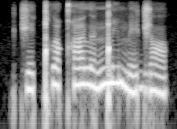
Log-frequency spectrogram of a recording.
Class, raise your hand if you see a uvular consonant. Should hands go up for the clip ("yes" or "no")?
yes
